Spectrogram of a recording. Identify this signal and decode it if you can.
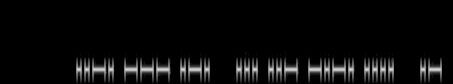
Morse code, heard as a keyed tone, about 30 wpm, 700 Hz. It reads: FOR SUCH A
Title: Sentences from Top 1000 Words - Review Part 6 - 30wpm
